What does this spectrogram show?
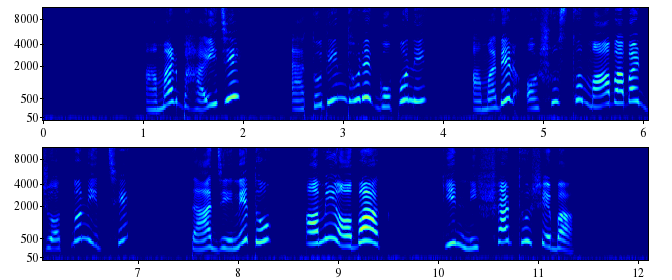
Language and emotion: Bengali, surprised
